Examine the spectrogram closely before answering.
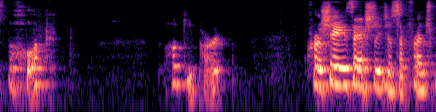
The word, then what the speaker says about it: crochet: Crochet is actually just a French word for hook. Yeah, that's why it's pronounced crochet without the T on the end, because it's French.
